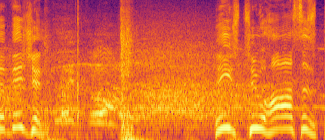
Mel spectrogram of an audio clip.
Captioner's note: crowd groaning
